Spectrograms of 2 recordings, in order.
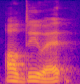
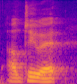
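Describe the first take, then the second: Both takes have the same delivery.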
